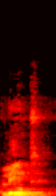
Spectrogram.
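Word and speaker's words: plinth: কিন্তু আমি আসলে ভাবি না প্রিন্ট নয় আসলে প্রিন্ট প্রিন্ট মানে হচ্ছে সফর সফর করা আরো প্লিন্ট পি এল আই এন টি এইচ এই শব্দটু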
